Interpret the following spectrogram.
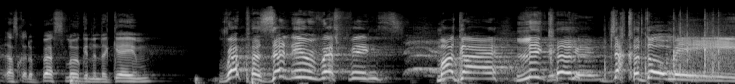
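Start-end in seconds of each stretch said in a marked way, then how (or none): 2.2-7.4 slow booming wrestling announcer; ring announcer. Pretend.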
